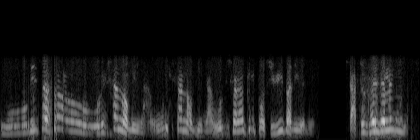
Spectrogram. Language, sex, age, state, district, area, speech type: Odia, male, 60+, Odisha, Bhadrak, rural, conversation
